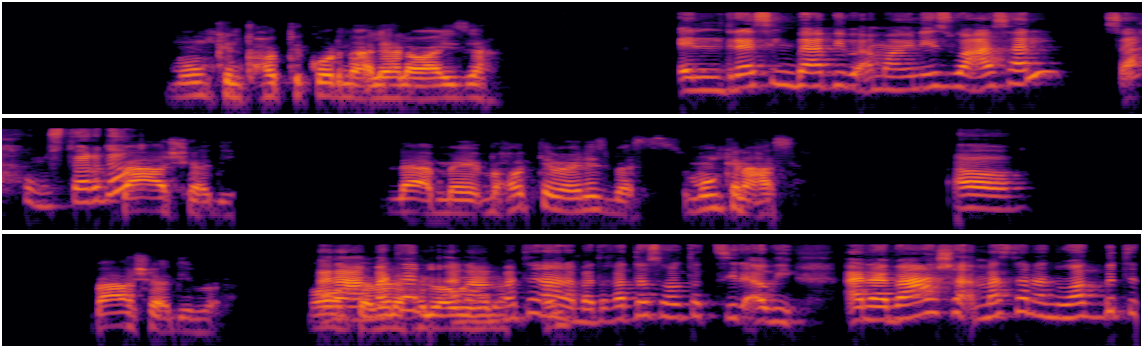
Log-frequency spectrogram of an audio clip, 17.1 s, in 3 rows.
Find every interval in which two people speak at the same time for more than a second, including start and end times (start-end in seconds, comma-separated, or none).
13.0-14.3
